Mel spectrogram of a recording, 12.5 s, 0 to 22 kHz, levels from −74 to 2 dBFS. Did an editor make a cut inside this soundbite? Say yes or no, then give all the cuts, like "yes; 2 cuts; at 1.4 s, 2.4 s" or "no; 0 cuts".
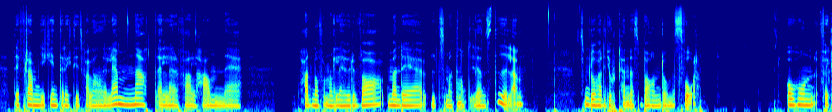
yes; 6 cuts; at 1.5 s, 4.4 s, 5.0 s, 6.5 s, 6.8 s, 10.1 s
